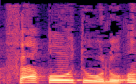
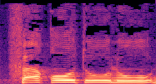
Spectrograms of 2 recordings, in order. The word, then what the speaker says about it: فقتلوا: نأخذ مثال واحد، يعني ما يقول الواحد منا فقتلوا، انظروا إلى فمي، فقتلوا، ما يضم شفتيه مبكرا عند القاف، الضم للتاء، فإن لم تصل يا أخي إلى التاء فلا تضم، هكذا يجب أن تكون القراءة، فقتلوا، فقتلوا، الضم يكون مع تو ولا يكون مبكرا مع القاف، وإلا نكون قد نطقنا القاف فيها شيء من الضم، فقتلوا، هذا لا يصح وهو من عيوب القراءة.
